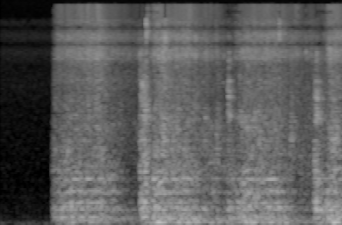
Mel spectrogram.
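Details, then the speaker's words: GE top-load washer with lid lock switch removed and bypassed, lid down: after a silent start, a low churning rumble with a loose swish about once a second; washing normally. "Hear it washing. So the machine is moving, the machine is washing the clothes."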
